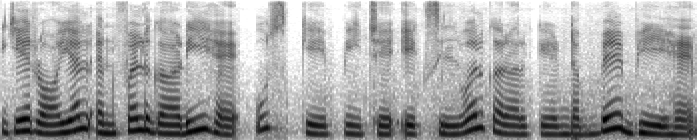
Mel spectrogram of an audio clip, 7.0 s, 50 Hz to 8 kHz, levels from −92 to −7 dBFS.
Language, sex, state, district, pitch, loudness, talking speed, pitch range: Hindi, female, Punjab, Pathankot, 195 Hz, -16 LUFS, 120 wpm, 180-245 Hz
